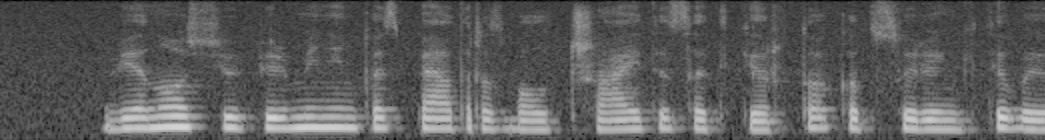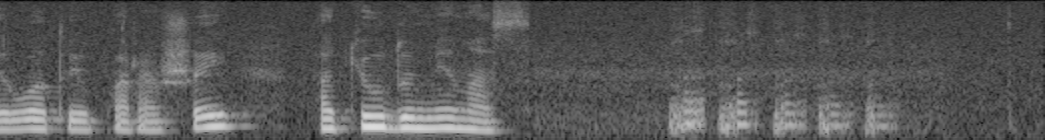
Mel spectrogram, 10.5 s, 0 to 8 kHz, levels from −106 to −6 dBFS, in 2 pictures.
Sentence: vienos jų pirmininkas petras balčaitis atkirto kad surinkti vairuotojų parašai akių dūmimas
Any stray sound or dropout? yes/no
yes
